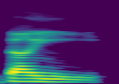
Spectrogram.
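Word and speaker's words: દહીં: It's spelled d h d h but it's pronounced dahi dahi.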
